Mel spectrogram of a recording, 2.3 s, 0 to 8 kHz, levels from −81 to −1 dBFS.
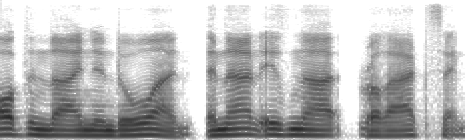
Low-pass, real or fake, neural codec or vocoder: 7.2 kHz; fake; codec, 16 kHz, 0.5 kbps, FunCodec, trained on Chinese and English, 25 frames a second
